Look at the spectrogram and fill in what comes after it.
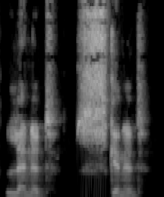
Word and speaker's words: Lynyrd Skynyrd: So Mark has selected the debut album, pronounced Lynyrd Skynyrd, from Lynyrd Skynyrd.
